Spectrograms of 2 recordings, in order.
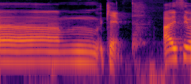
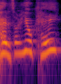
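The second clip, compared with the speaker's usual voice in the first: high-pitched worried call; alarmed concern; 11 semitones higher, faster than usual. Acted. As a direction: check urgently on a hurt friend. Calls out to injured friend in game.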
